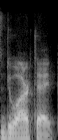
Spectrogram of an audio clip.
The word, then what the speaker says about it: Duarte: Well, since he's Dominican, it's Duarte, because in Spanish, you pronounce all of the vowels in Spanish and you're usually good to go.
